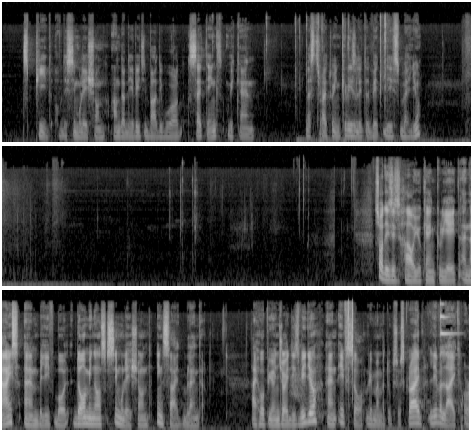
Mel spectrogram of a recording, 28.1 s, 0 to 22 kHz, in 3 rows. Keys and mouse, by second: 4.2-7.2 drag, 5.2 shift+Left, 5.2 space, 7.5 space, 10.5-11.9 middle drag, 12.9 shift+middle click.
